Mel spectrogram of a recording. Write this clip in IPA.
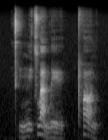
t̪ʰi˨˦ŋn̪i˧ t͡swä˥˨n̪wḛ˨˩ɪ̯ | pʰɑ˥˨ŋ

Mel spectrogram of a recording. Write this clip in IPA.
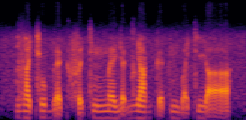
zacubɛ̰k fɛ̰cmːɛjɛ̰ɡʎaɡ kɛ̰kmba̰c ja̰

